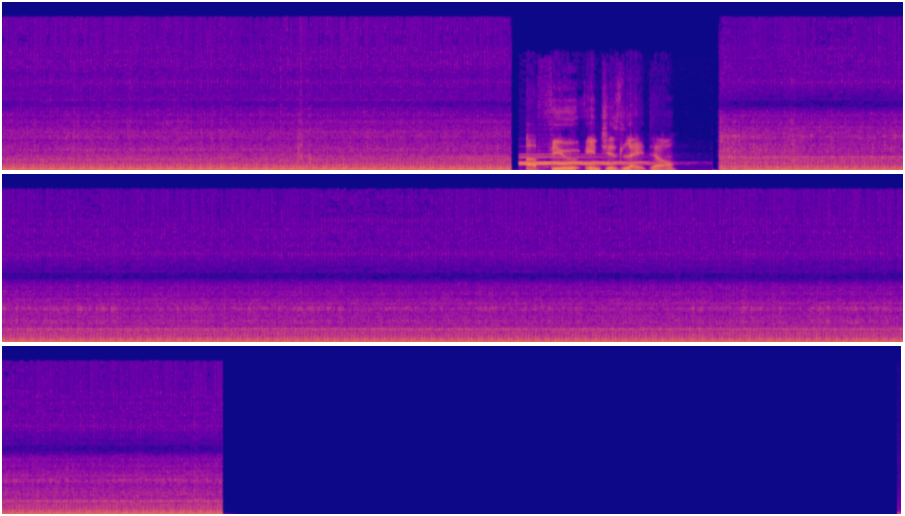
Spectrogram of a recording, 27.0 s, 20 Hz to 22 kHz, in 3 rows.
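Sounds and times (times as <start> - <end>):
gas engine running: 0.0 - 5.1, 7.2 - 20.2.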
